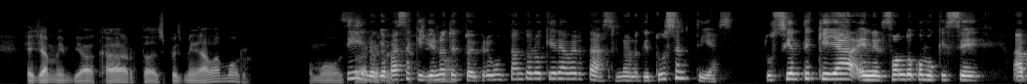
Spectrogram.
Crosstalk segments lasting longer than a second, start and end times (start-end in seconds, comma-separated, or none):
3.4-4.6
